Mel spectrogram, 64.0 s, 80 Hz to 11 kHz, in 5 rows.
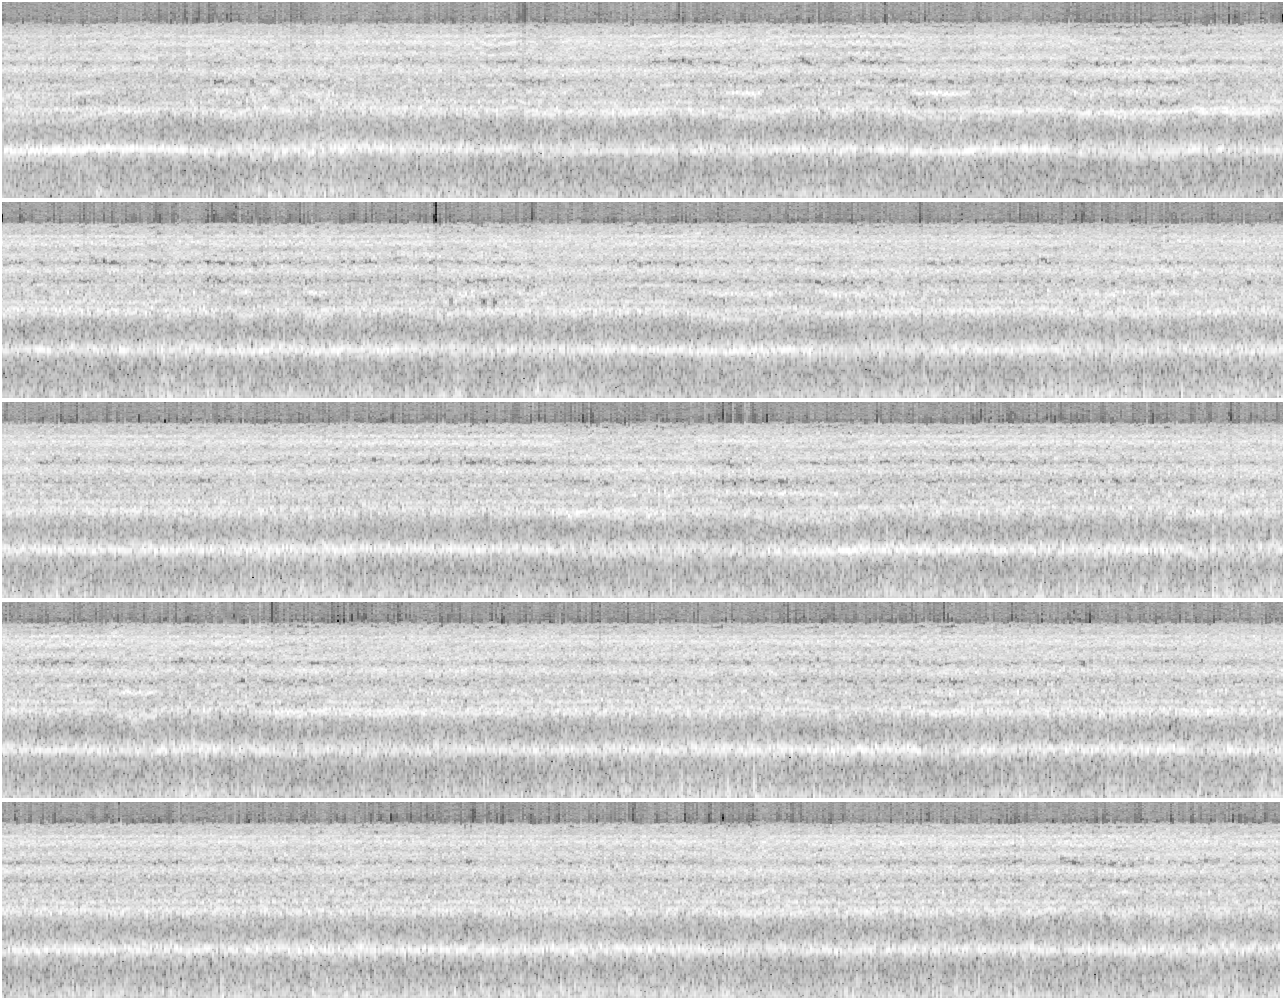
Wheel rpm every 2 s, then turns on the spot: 220, 230, 240, 230, 230, 220, 230, 230, 220, 230, 220, 230, 220, 240, 230, 230, 210, 230, 230, 230, 230, 230, 230, 230, 230, 230, 230, 230, 230, 230, 230, 230.
none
